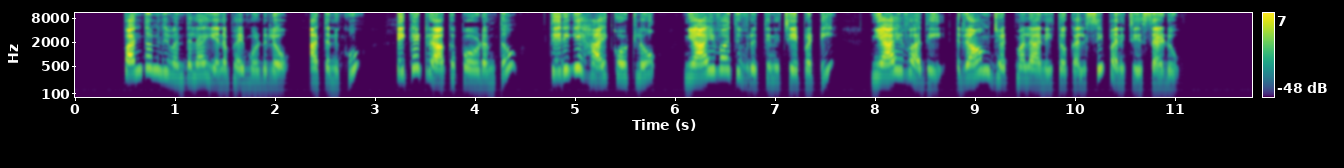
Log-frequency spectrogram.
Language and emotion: Telugu, neutral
